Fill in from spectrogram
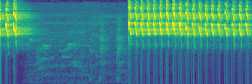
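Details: Cililin training recording: a few bright chirps, then a quiet stretch with faint low noise, followed by a sudden loud, very fast, high, tinkling trill of evenly spaced pulses.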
